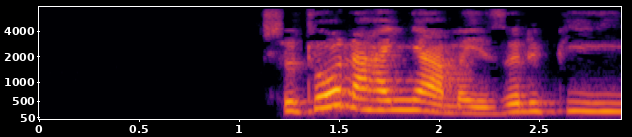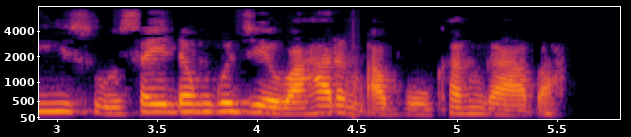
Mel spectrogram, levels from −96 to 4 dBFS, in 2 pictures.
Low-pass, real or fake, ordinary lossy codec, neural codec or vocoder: 7.2 kHz; real; MP3, 32 kbps; none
